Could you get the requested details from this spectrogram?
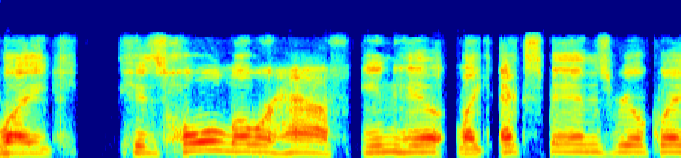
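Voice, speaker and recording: Speaking at a very slow pace, this man has a fairly high pitch and ordinary pitch variation. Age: 30s. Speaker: co-host of live stream. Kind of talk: casual chat. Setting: in a truck on phone.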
